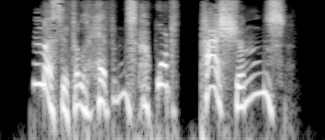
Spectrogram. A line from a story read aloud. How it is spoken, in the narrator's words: hissed Miss Perepolitsin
